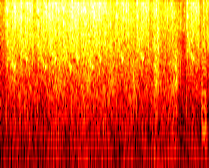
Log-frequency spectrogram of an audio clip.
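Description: A web shooter fires with a sharp hiss.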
